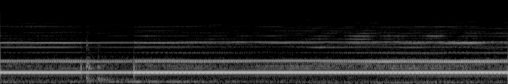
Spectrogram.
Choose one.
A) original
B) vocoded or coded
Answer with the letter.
A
